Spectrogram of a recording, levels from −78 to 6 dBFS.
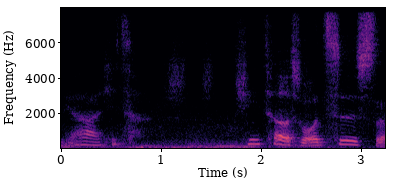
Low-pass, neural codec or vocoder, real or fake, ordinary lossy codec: none; codec, 16 kHz, 1 kbps, X-Codec, HuBERT features, trained on LibriSpeech; fake; none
